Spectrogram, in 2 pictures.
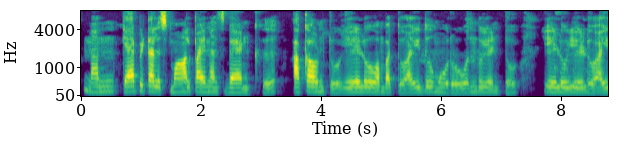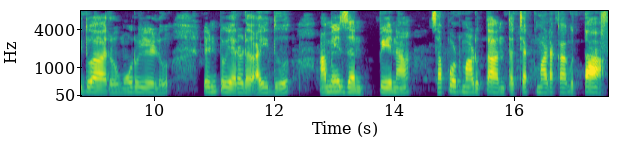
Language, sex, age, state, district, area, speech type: Kannada, female, 60+, Karnataka, Udupi, rural, read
